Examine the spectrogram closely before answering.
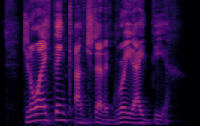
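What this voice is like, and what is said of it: Put-on accent. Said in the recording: “I thought there was going to be no goddamn accent.”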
